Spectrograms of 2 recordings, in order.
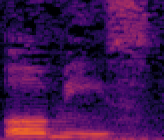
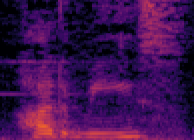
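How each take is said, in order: First: The first H sound is left silent. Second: The first H sound is pronounced. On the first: The speaker calls it right. "H here is silent" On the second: The speaker calls it wrong. "It's not Hermes"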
